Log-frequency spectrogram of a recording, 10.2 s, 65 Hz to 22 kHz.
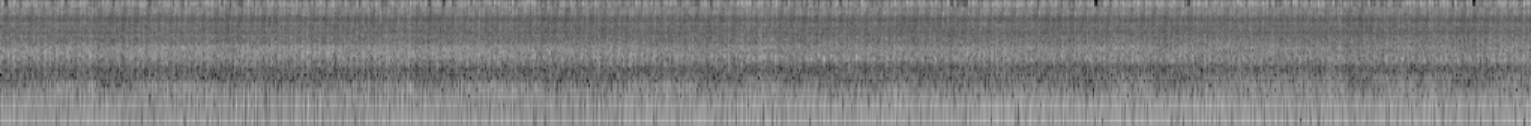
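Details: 2016 Yamaha R1 idling with an uneven, lumpy beat: constant misfire on cylinder 4 after a mild lowside crash; swapping coils with cylinder 1 didn't change it.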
